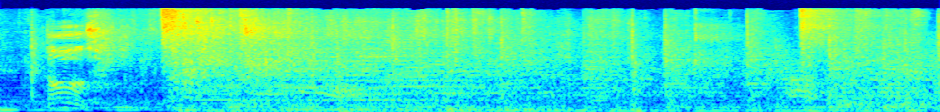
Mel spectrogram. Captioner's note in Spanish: golpes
